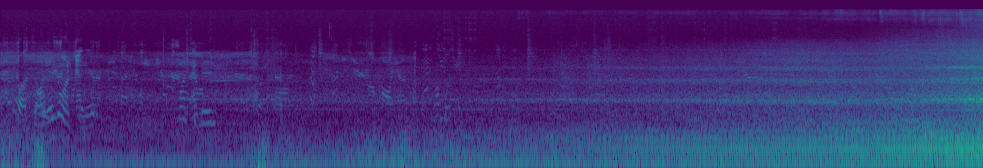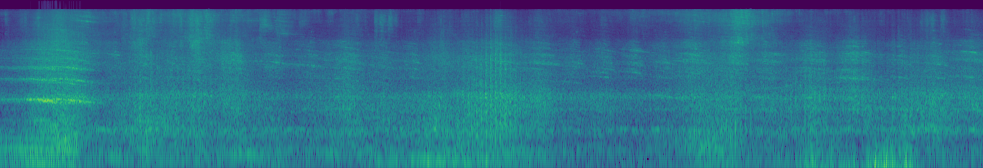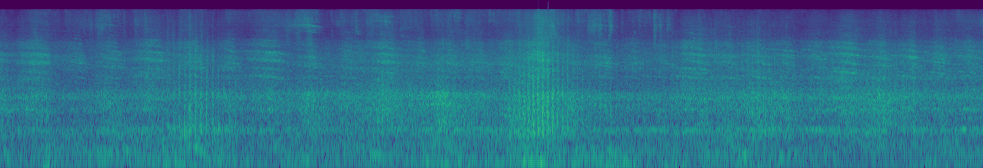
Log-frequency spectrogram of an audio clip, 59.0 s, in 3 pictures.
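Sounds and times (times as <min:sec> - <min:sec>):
train wheels clattering over rail joints: 0:31.6 - 0:45.1.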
